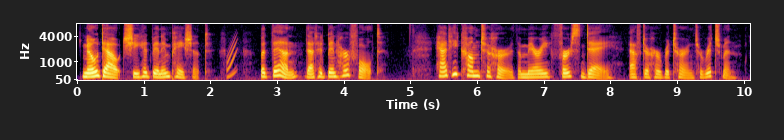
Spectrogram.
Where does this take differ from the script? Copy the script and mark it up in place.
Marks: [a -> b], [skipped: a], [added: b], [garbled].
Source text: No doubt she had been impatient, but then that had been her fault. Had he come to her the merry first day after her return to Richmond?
No doubt she had been impatient, but then that had been her fault. Had he come to her the merry first day after her return to Richmond?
